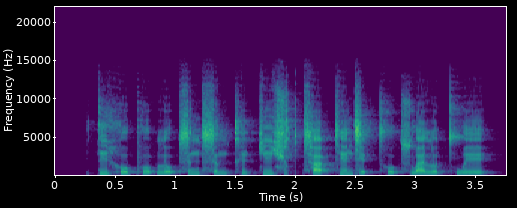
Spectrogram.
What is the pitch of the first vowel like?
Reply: high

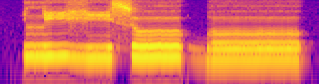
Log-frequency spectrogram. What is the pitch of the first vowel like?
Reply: high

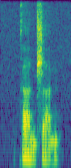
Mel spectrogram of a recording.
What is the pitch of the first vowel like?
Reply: low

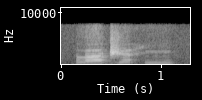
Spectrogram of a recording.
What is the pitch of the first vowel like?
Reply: high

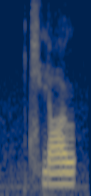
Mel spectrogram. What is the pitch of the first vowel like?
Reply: high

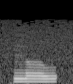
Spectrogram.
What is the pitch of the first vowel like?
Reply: high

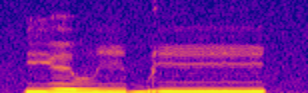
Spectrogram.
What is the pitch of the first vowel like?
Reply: low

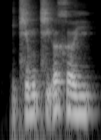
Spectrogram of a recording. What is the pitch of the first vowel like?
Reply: rising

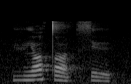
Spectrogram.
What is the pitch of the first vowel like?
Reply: rising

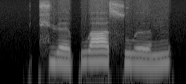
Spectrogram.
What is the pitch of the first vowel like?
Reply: low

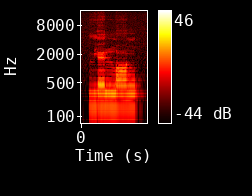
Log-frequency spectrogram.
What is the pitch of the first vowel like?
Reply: high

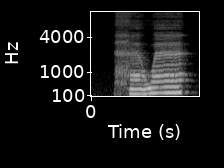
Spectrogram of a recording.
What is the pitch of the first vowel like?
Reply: low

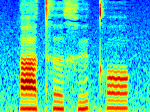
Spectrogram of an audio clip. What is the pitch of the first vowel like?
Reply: low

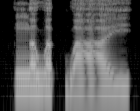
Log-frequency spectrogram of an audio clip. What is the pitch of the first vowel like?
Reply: high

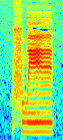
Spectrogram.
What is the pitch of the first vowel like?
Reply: high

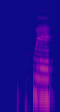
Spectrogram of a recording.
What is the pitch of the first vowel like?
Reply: low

